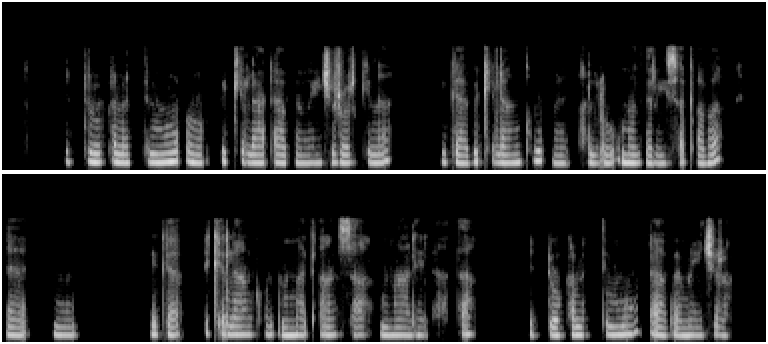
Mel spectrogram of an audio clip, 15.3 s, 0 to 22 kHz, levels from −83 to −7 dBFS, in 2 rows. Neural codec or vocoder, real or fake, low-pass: codec, 16 kHz, 8 kbps, FunCodec, trained on LibriTTS, 25 frames a second; fake; 7.2 kHz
